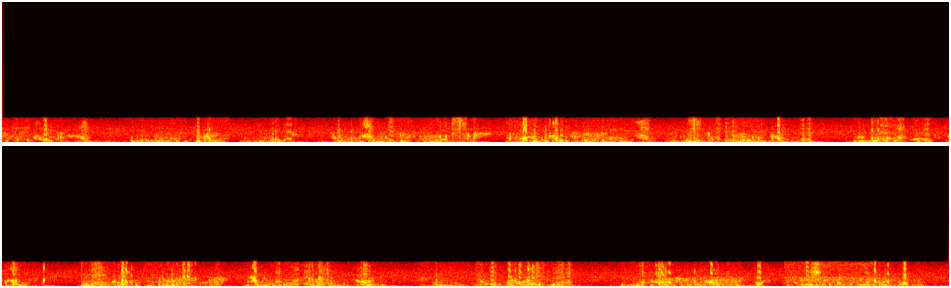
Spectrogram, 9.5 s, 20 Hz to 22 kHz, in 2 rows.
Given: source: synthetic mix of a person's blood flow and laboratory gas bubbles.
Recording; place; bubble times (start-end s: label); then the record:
Doppler ultrasound of blood flow; precordium
0.00-0.49 s: bubbles
0.61-1.15 s: bubbles
1.25-1.49 s: bubbles
1.62-2.46 s: bubbles
2.52-3.27 s: bubbles
3.31-4.08 s: bubbles
4.23-4.99 s: bubbles
5.13-5.88 s: bubbles
5.94-6.67 s: bubbles
6.81-7.64 s: bubbles
7.81-8.57 s: bubbles
8.64-9.38 s: bubbles
From the record:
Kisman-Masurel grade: 444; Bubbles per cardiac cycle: continuous sound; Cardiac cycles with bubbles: 100%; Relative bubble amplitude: maximal (0.775 to 0.999); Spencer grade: 4 (maximum detectable bubble signal sounding continuously throughout systole and diastole of every cardiac period, and overriding the amplitude of the normal cardiac signals); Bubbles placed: anywhere in the cardiac cycle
